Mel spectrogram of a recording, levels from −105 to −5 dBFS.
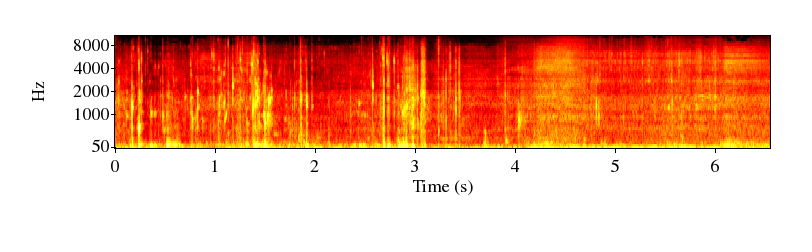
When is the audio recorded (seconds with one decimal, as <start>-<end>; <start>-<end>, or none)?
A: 0.0-2.9; 4.7-6.6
